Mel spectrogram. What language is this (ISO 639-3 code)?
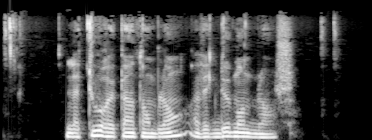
fra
